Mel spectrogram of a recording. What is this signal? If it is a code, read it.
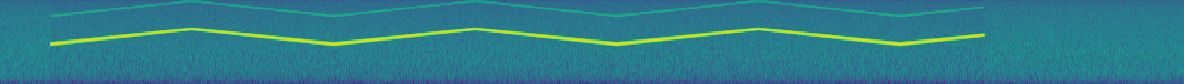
A tone that sweeps in pitch again and again. There is no code.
